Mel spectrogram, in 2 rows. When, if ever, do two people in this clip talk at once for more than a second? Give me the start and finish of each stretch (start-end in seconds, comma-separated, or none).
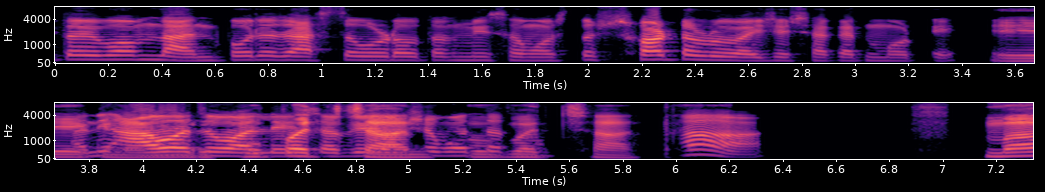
3.7-5.5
